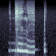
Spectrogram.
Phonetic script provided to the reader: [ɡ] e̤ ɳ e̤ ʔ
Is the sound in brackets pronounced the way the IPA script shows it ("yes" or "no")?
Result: yes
